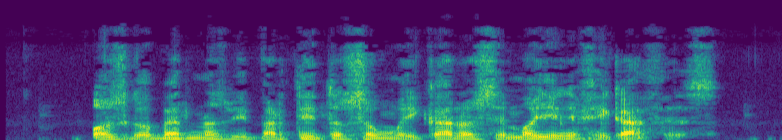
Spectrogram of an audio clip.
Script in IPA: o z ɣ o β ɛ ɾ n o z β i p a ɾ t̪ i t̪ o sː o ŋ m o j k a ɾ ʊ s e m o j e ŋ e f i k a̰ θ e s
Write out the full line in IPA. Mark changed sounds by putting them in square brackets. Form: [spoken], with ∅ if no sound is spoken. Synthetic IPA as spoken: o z ɣ o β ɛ ɾ n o z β i p a ɾ t̪ i t̪ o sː o ŋ m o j k a ɾ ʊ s e m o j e ŋ e f i k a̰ θ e s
